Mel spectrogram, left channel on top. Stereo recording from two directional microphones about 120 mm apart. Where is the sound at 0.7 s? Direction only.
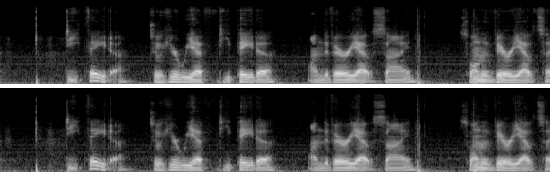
25° left (ahead or behind).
